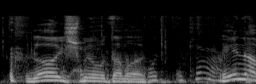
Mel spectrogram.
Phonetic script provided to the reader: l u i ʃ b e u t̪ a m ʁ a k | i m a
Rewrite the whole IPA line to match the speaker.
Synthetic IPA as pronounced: l o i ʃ m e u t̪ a m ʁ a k | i n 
